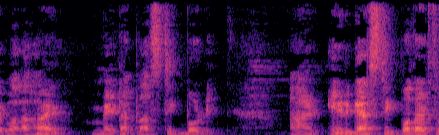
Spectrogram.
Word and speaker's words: ergastic: সেটা হচ্ছে বাংলায় লেখা আছে আরগ্যাস্টিক পদার্থ, অ্যাকচুয়ালি উচ্চারণ হবে এরগ্যাস্টিক। আমি ইংরেজিটা লিখে দিই ERGASTIC, এরগ্যাস্টিক সাবস্টেন্স বা এরগ্যাস্টিক পদার্থ, এরগ্যাস্টিক পদার্থ।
